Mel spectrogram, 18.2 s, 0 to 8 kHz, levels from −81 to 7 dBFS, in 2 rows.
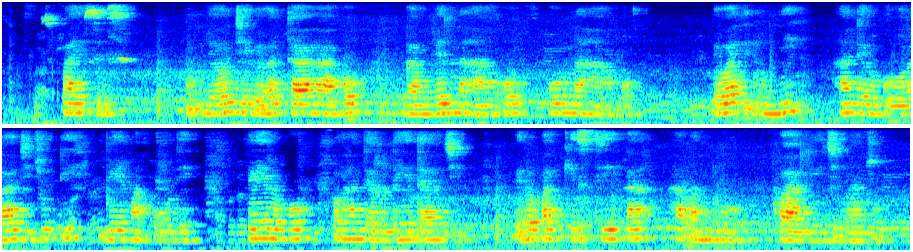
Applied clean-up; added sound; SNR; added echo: none; Subway, metro, underground; 13 dB; reverberation time 0.4 s.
